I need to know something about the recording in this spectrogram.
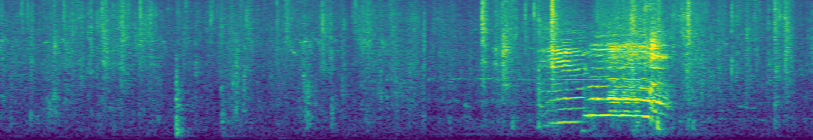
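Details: Jamunapari and Saanen mixed-breed goats at feeding time, eating leaves; one goat gives a single wavering bleat about a second long near the end, over rustling and clicking feeding noises.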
